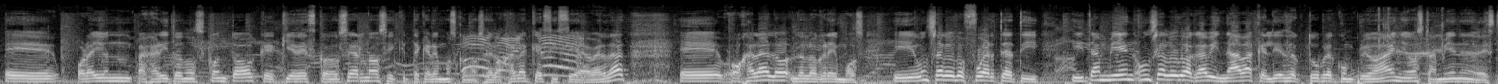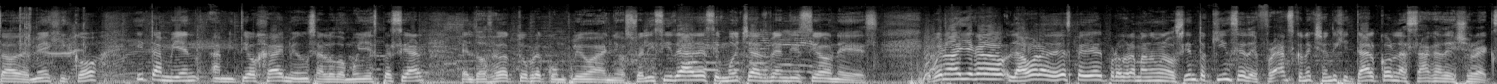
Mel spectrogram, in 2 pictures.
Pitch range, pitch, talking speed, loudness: 130-180 Hz, 150 Hz, 180 wpm, -14 LUFS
